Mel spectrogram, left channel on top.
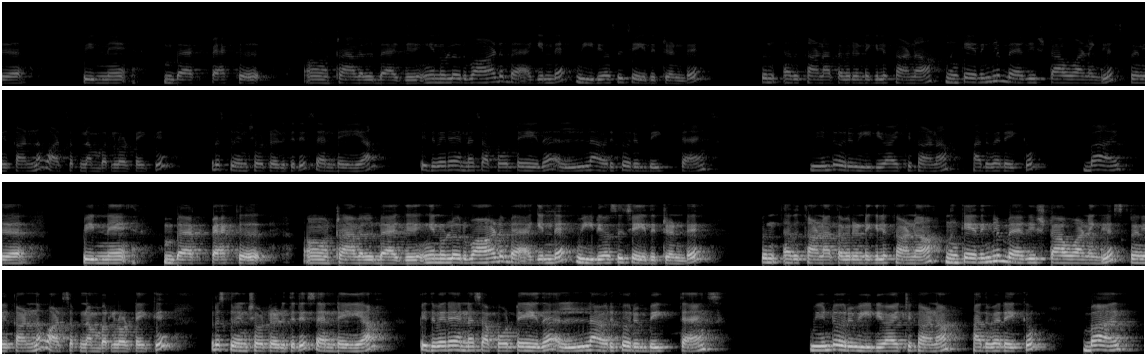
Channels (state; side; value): quieter; left; 23.4 dB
